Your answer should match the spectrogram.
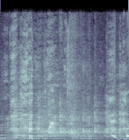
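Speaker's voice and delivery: high breathy giggle; high laugh. Real, not acted. Clinging to his feet, a high giggle. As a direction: giggle at the memory.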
